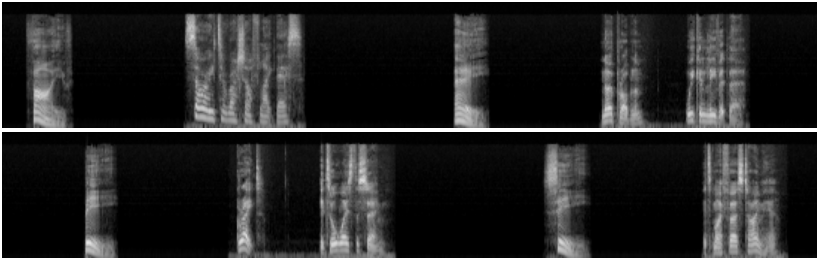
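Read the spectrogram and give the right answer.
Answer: A: No problem. We can leave it there.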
